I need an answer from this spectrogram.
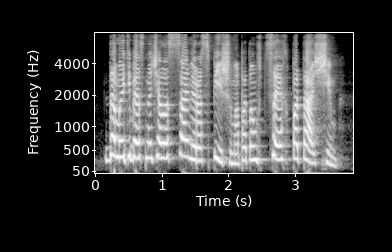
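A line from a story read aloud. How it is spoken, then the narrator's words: Shrieking. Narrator (Russian): визжала беловолосая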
